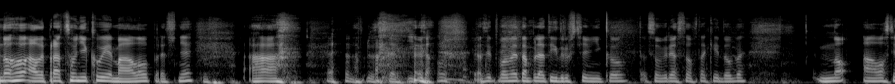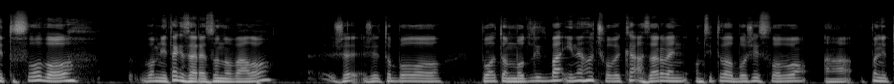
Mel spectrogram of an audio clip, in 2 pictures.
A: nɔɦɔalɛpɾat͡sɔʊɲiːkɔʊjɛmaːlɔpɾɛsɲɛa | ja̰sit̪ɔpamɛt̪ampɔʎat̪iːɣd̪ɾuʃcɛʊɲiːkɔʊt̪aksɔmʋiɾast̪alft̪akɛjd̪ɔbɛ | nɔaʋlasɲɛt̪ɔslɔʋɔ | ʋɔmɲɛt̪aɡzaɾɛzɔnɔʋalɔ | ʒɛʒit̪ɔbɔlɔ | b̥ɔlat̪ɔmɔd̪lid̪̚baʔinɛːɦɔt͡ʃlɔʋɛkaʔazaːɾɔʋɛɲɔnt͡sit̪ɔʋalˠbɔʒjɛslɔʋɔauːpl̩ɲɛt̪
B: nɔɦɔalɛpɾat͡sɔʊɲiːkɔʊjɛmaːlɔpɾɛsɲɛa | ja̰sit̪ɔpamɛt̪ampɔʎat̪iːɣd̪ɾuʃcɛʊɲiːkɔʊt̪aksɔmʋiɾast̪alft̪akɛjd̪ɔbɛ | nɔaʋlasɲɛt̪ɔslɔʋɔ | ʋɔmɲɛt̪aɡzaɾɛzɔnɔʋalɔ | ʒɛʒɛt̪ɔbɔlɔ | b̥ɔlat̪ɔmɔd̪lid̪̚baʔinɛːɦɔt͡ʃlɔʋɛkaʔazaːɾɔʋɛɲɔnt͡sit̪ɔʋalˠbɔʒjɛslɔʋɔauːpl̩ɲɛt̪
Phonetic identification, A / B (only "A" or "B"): B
